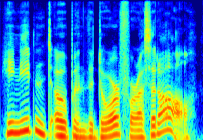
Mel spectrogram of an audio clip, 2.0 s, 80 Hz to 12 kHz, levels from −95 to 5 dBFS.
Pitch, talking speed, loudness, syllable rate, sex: 165 Hz, 265 wpm, -15 LUFS, 5.4 syllables/s, male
